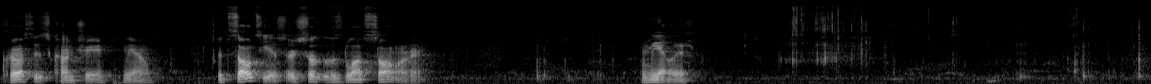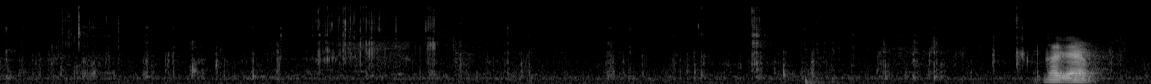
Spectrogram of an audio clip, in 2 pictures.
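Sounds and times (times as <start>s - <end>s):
chewing crunchy fried chicken: 4.3s - 6.4s, 7.4s - 22.0s.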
